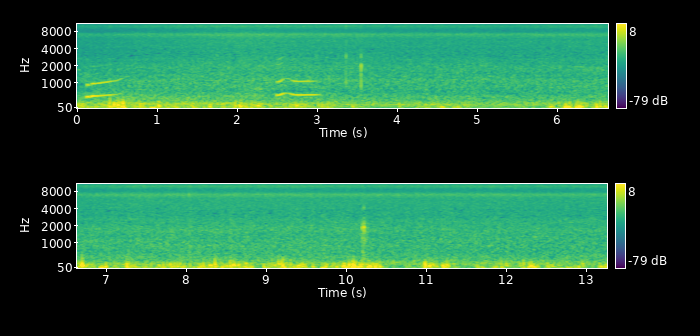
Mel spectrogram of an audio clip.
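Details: Grey pet cat with two short meows in the first three seconds, the rest filled with low rumbling handling noise and faint clicks.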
